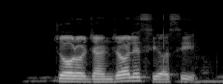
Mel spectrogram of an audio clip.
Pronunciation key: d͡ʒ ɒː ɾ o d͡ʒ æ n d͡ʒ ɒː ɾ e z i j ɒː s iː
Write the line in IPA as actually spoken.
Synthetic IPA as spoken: d͡ʒ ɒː ɾ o d͡ʒ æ n d͡ʒ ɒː l e s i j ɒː s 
